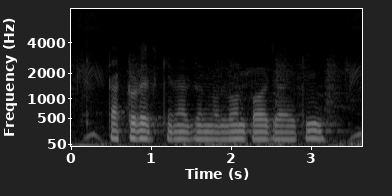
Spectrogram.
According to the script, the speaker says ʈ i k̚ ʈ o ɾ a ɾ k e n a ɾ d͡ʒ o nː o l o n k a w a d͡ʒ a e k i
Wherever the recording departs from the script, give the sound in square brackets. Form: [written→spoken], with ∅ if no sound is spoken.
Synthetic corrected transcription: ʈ [i→a] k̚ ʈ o ɾ [a→e] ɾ k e n a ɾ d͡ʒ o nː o l o n [k→p] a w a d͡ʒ a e k i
